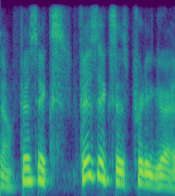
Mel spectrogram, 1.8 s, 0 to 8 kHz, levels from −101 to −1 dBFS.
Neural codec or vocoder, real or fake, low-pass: none; real; 7.2 kHz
